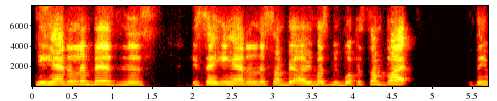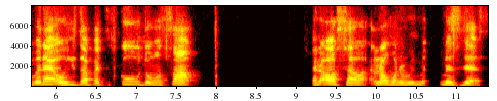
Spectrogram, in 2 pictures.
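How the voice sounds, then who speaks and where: A woman hosting a casual live show as a comedian, talking in a loud, lively, chatty way with lots of exclamations. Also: on the high side, moderate pace, gravelly. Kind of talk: casual live-stream chat and promotion.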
